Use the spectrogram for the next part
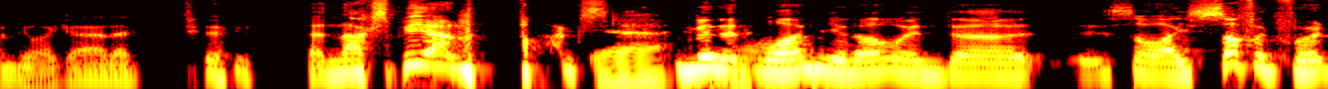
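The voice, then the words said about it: New York accent. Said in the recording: “because of my New York accent ... I love your New York accent”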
